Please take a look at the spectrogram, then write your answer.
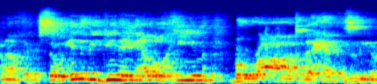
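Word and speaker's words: אֱלֹהִים: And in the Hebrew language, the word for God in the first verse of the Bible is pronounced Elohim. Say Elohim.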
